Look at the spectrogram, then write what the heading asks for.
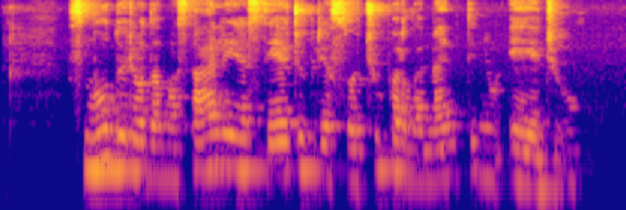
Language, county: Lithuanian, Alytus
